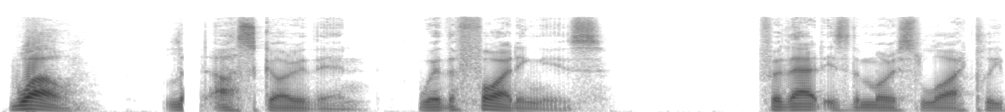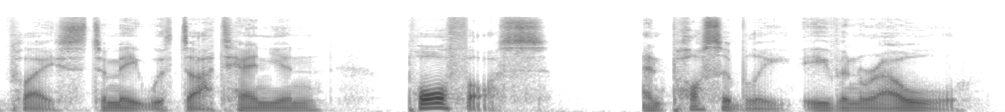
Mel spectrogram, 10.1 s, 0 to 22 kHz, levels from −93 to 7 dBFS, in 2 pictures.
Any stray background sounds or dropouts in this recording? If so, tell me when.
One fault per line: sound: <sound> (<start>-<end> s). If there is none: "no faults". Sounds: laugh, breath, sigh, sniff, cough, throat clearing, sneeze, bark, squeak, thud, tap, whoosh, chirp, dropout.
sound: dropout (0.9-1.0 s)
